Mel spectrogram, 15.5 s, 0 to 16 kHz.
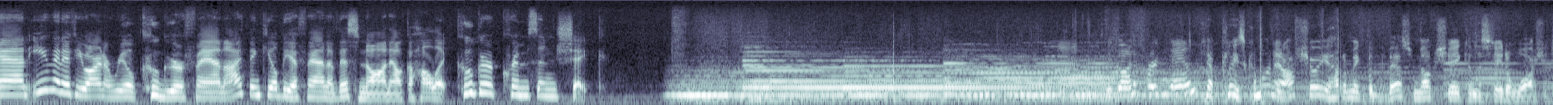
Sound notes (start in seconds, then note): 6.8 bell tolling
